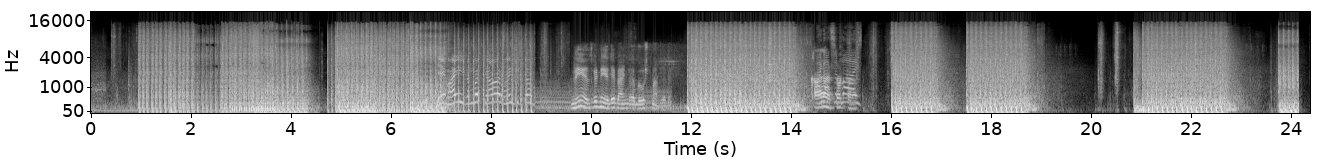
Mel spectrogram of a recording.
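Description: Automatic gunfire rattles in rapid, loud bursts.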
